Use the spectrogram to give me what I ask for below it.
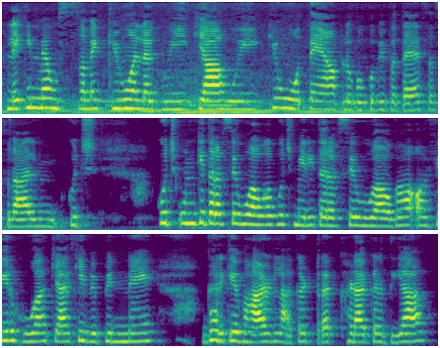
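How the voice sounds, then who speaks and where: A woman's voice: mid-range voice, fairly even intonation. A woman in her thirties, a vlogger from India, answering viewer questions in a frank, casual way. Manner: frank, talks quickly at times. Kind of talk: casual Q&A chat.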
